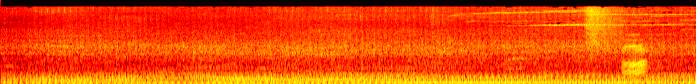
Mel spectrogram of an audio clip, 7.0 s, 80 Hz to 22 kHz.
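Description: A Kawasaki Ninja 250R motorcycle engine runs with a loud, steady throbbing idle close by, its rumble holding even throughout, with a brief faint higher chirp near the end.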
